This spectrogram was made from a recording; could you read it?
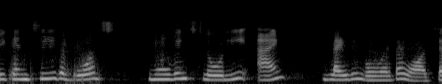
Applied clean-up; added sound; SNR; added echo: neural separator model SepFormer DNS4.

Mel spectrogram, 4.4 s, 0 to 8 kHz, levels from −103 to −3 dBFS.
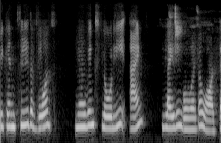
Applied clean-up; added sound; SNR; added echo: neural mask model DeepFilterNet 3.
